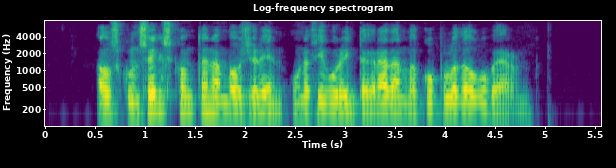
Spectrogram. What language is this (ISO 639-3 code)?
cat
